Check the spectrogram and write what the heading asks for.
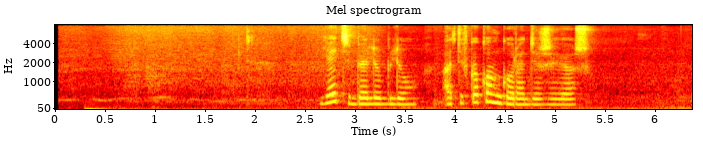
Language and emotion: Russian, neutral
